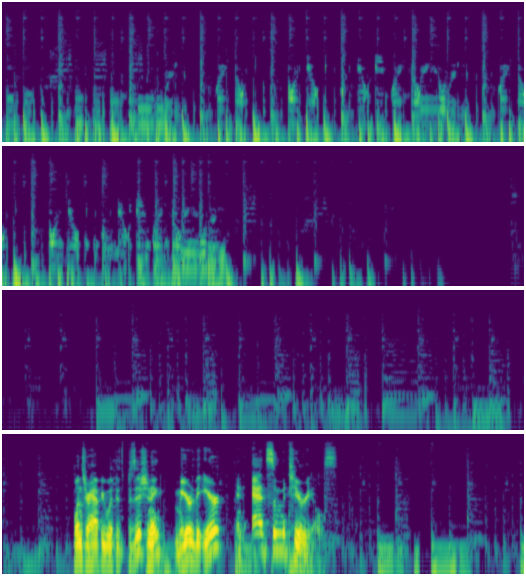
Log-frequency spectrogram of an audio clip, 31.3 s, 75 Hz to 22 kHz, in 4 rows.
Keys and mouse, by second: 1.4-3.0 middle drag, 2.9 g, 4.7 r, 8.3 r, 10.6-15.8 middle drag, 13.9 g, 14.5 g, 15.8-19.9 drag, 18.0 g, 20.8 KP_1, 21.2 g, 23.3-24.6 drag, 24.6-25.8 middle drag, 25.8-27.1 drag, 27.1-28.0 middle drag, 28.0 drag, 28.1-29.2 middle drag, 29.2-31.3 drag, 30.6 middle drag, 30.6 right drag.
